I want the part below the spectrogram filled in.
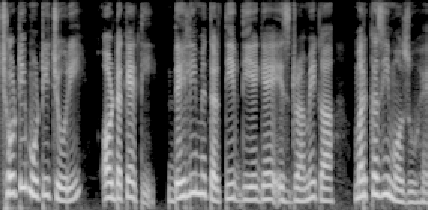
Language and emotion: Urdu, neutral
